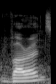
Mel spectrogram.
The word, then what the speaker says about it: Varant: Is that how you say it? Varant. I'm so glad I've been saying warrant for about 3 years.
